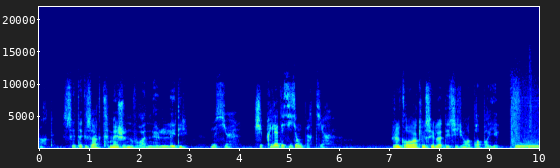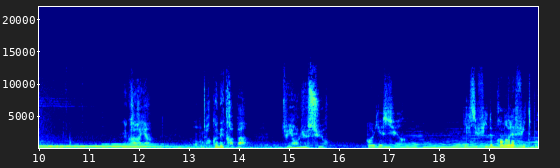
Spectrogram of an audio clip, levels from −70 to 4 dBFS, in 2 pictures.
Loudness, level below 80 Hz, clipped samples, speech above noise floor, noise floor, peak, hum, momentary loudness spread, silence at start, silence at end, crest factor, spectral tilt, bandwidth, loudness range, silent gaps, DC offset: -32 LUFS; -50 dBFS; under 0.1%; 25 dB; -56 dBFS; -12 dBFS; none; 13 LU; 0 s; 0 s; 22 dB; -4.5 dB/octave; 15 kHz; 4 LU; none; under 0.1%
